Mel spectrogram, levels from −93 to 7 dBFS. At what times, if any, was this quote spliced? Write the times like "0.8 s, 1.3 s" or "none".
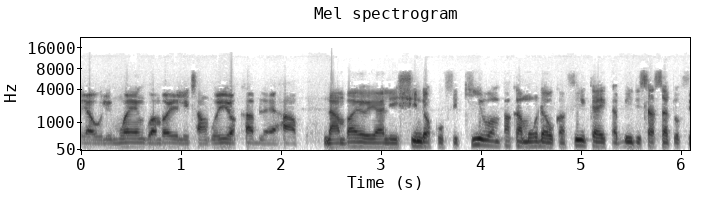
none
